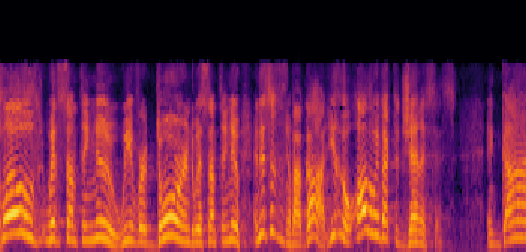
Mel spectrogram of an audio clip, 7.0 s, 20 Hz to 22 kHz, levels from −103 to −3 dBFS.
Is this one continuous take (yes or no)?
no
